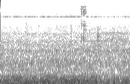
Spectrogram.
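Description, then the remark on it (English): A steady, low rumble fills the space, like the droning road noise inside a car, recorded while the speaker sits in their car, continuous and fairly loud with no voices over it. “Sorry for the portrait landscape, but the portrait orientation, but I'm in my car, so there it is.”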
